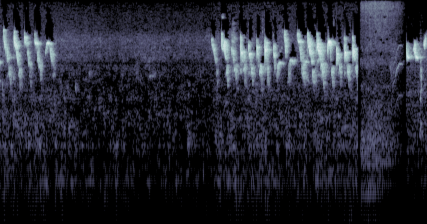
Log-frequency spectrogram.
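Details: American goldfinch at a winter feeder sings a long, rambling run of high, bright twittering notes and sweet chirps, pausing briefly before resuming; faint background hum.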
